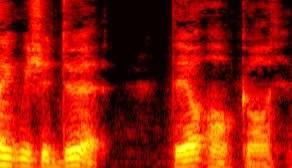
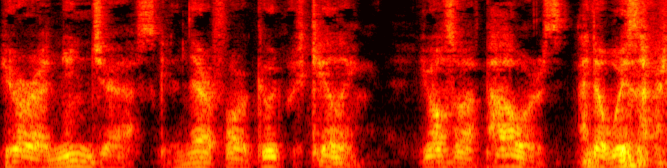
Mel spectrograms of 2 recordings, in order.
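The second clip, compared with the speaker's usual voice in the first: low gravelly voice, quieter; 3 semitones lower, 7 dB quieter than usual. Reading a story character's line aloud, low, gruggly voice. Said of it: "he said in a low but gruggly voice".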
